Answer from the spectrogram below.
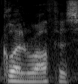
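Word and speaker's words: Glenrothes: I had a bottle of Glenroth's? Is that how you say it? – Glenroth's, yeah.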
